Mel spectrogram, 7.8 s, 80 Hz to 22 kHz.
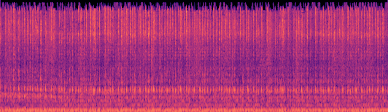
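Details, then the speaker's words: Jeep Wrangler TJ with 6.0L LS2 V8 (550 hp, about 8,000 miles on build, straight pipes), cold start: loud lumpy idle rumble with quick tapping three or four per second underneath; piston slap that lessens as engine warms. "can likely hear that tapping that is the piston piston slap"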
